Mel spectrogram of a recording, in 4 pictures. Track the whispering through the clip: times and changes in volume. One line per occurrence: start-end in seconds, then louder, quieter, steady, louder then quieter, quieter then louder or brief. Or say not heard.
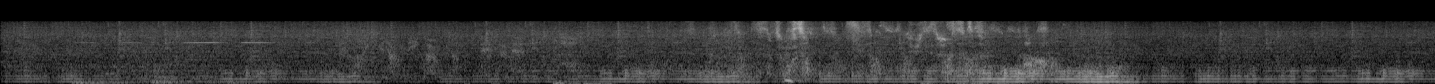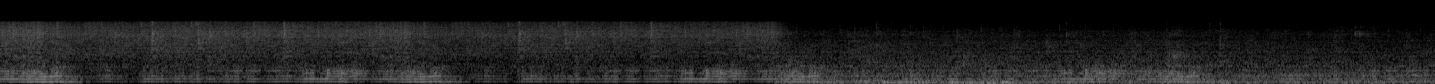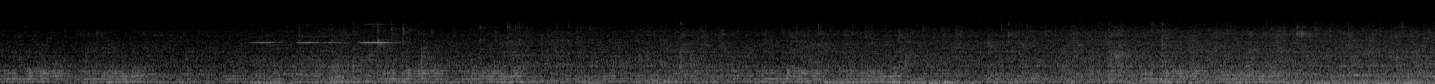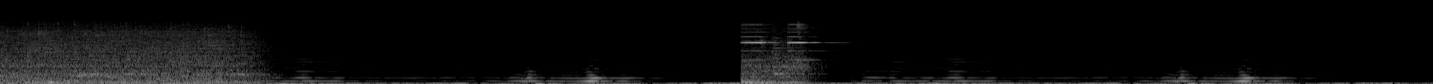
3.6-10.7 louder.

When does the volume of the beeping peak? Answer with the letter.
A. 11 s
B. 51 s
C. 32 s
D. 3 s
B.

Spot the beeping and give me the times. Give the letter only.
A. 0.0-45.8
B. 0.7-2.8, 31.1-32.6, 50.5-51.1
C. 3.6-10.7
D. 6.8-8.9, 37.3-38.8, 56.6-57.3
B.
